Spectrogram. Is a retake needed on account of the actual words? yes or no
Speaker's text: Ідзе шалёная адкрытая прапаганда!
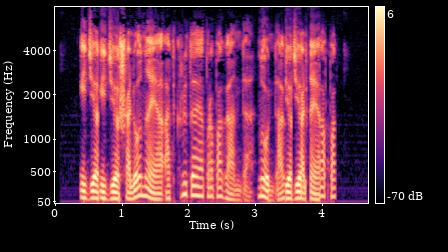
yes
